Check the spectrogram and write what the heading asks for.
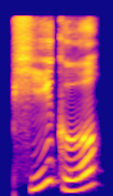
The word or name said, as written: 皮革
